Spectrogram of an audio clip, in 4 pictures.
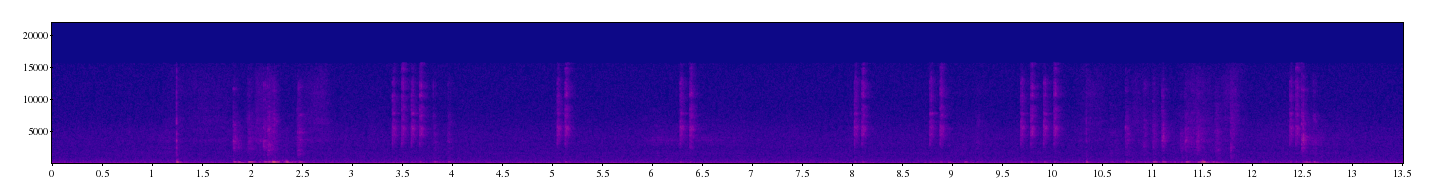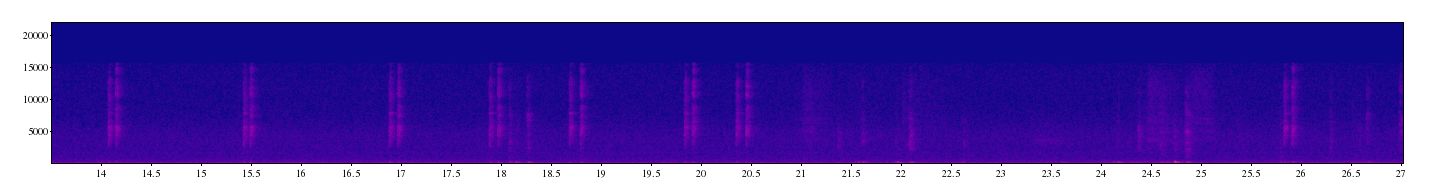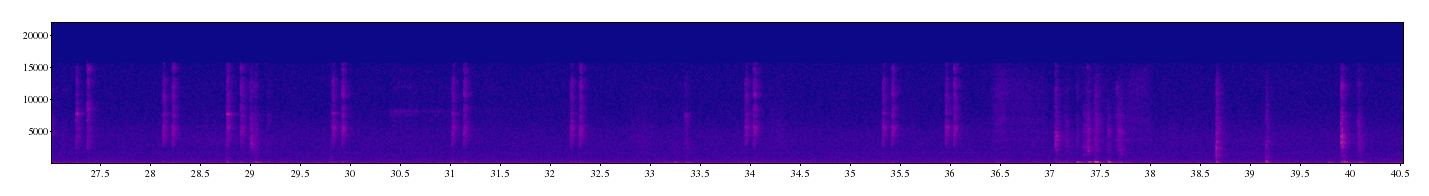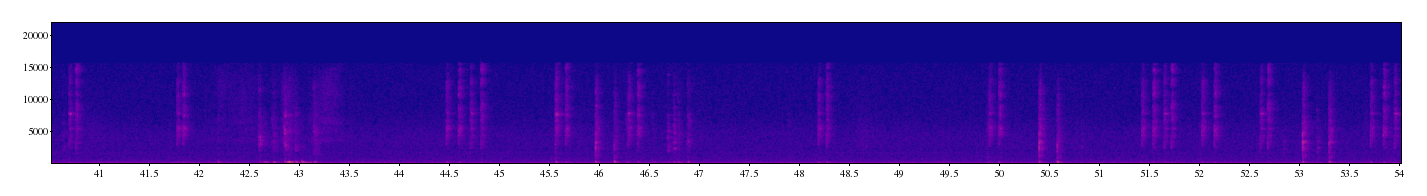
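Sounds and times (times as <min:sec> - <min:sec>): mouse and keyboard clicks: 0:03.4 - 0:04.1, 0:05.0 - 0:05.2, 0:06.2 - 0:06.5, 0:08.0 - 0:08.2, 0:08.8 - 0:12.7, 0:14.0 - 0:14.3, 0:15.4 - 0:15.6, 0:16.8 - 0:17.1, 0:17.9 - 0:18.9, 0:19.8 - 0:20.6, 0:25.8 - 0:26.0, 0:26.6 - 0:27.5, 0:28.1 - 0:29.2, 0:29.8 - 0:30.0, 0:31.0 - 0:31.2, 0:32.2 - 0:32.4, 0:33.2 - 0:34.2, 0:35.3 - 0:36.2, 0:37.0 - 0:37.8, 0:38.6 - 0:40.9, 0:42.6 - 0:43.2, 0:44.4 - 0:44.9, 0:45.6 - 0:47.0, 0:48.2 - 0:48.4, 0:49.9 - 0:50.7, 0:51.4 - 0:54.0.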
